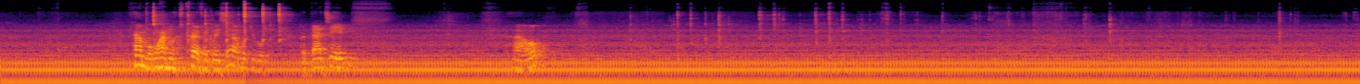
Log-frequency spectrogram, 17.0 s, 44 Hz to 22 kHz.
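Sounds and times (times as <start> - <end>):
low machine hum: 0.0 - 17.0.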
